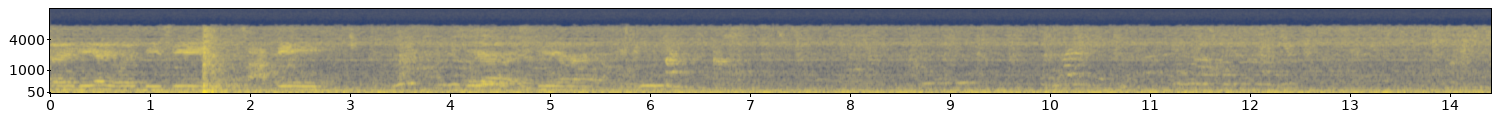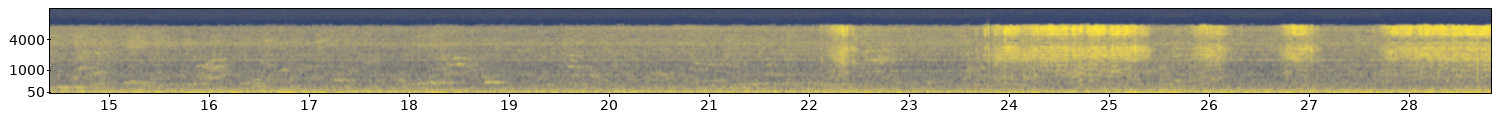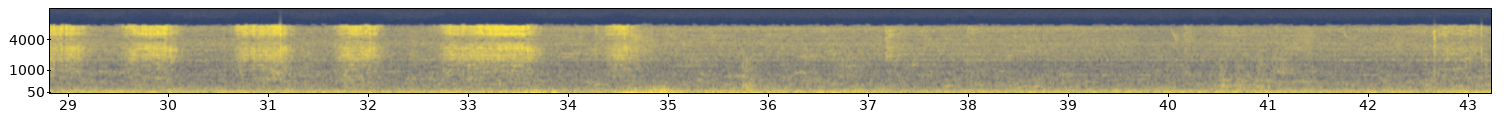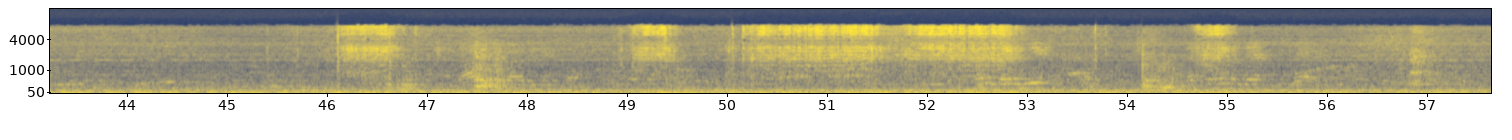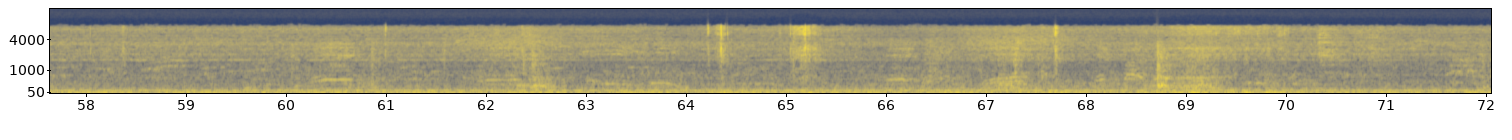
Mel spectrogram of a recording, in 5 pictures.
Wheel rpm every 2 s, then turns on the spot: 0, 0, 0, 0, 0, 0, 0, 0, 0, 0, 0, 10, 40, 10, 40, 20, 30, 10, 0, 0, 0, 10, 0, 10, 20, 50, 30, 10, 0, 0, 0, 0, 0, 0, 10, 0.
68-70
